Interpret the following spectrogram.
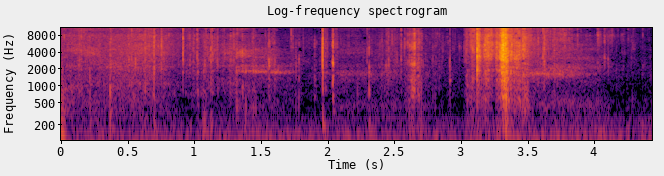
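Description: Rustling and crunching of brush and loose rock as someone moves in close to a rock outcrop, with a few small clicks and one louder scrape about three seconds in.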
